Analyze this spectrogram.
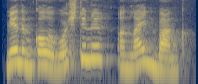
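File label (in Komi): меным колӧ восьтыны онлайн банк, Komi, female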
